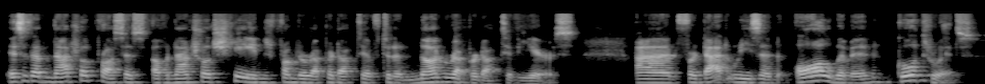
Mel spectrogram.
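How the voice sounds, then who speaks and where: Lady presenting on a video call, chatty and a bit halting, keeps asking right?. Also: sits low, darkish tone. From Guyana. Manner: conversational, halting, often checks in with "right?". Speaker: host of a live online wellness session. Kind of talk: live online presentation. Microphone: video call mic.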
